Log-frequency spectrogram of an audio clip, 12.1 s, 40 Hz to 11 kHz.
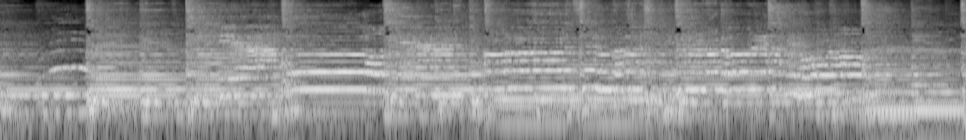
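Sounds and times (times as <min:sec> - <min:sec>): acoustic guitar strumming: 0:00.0 - 0:12.0
man singing country song: 0:02.2 - 0:12.0.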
